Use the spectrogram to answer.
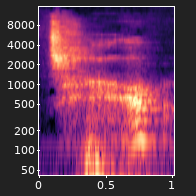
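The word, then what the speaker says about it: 炒: So the fourth character here is chao, which means to stir fry. That's C-H-A-O, third tone.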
